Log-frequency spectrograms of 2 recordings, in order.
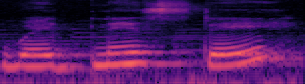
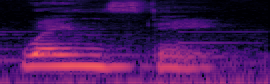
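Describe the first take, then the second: First: The D sound is pronounced before the N. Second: The D sound is left out entirely. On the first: The speaker calls it wrong. "We don't say Wednesday, it's wrong" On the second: The speaker calls it right. "letter D is silent before letter N"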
